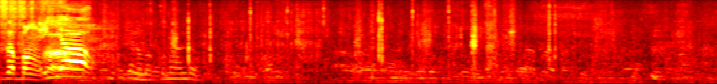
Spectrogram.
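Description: Several men talk quietly nearby outdoors.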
